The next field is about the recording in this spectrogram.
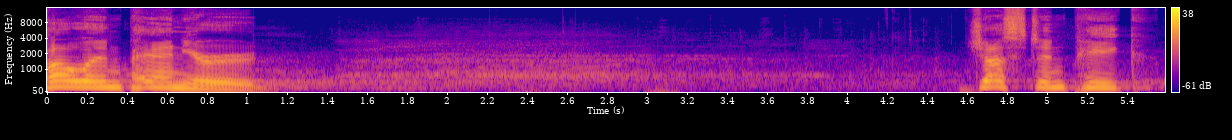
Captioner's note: crowd cheering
